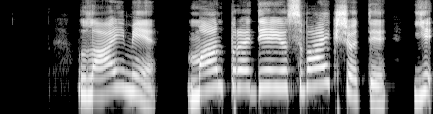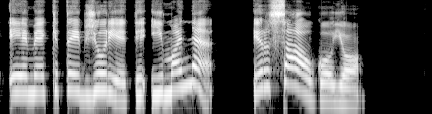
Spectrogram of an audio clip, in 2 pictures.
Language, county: Lithuanian, Utena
